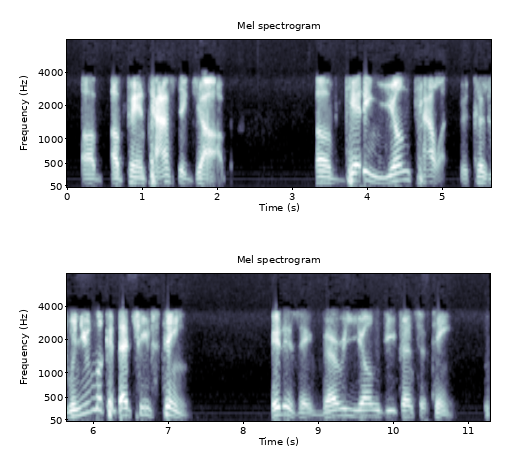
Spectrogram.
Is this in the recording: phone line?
yes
